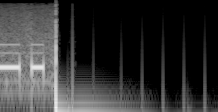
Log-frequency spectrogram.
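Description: A steady electronic tone keys on and off in a couple of quick beeps, the Morse code ID of the Salem radio repeater, ending in an abrupt burst of radio static that fades away.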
